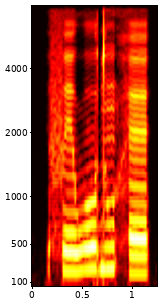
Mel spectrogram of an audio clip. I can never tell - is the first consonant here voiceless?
yes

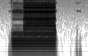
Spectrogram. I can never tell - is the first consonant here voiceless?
no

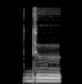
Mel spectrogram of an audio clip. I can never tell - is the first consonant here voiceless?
no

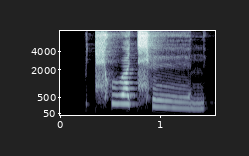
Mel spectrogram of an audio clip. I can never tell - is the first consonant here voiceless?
yes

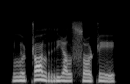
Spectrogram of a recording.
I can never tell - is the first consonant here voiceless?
no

